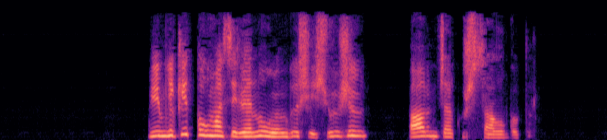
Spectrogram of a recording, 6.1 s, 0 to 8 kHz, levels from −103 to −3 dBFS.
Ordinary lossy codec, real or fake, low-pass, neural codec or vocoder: MP3, 48 kbps; fake; 7.2 kHz; codec, 24 kHz, 1.5 kbps, HILCodec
